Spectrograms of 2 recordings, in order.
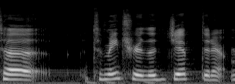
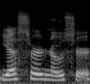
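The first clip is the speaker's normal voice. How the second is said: normal talking voice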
